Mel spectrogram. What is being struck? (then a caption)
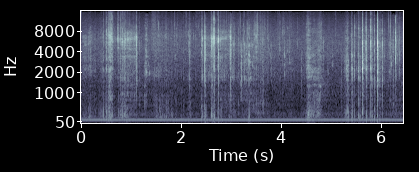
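Bar of soap cut with a blade. A metal utility blade shaves a solid, rectangular, hand-sized light blue soap bar with an embossed logo into flakes and cubes. Crisp, crackly scraping and cutting bursts come in clusters over a steady low hum.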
